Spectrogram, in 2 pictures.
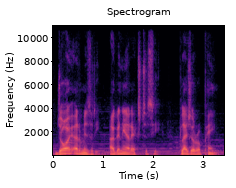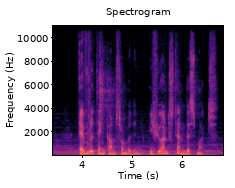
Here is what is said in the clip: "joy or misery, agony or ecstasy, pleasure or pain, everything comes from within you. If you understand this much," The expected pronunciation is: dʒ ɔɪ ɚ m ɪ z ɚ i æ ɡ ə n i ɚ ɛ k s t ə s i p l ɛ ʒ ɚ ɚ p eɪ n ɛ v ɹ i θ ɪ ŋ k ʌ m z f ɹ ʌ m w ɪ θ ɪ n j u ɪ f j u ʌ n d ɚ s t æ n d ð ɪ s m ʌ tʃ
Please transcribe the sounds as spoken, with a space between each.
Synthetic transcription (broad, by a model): dʒ ɔɪ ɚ m ɪ z ɚ i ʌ ɡ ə n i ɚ ɛ k s t ə s i p l ɛ ʒ ɚ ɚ p eɪ n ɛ v ɹ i t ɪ ŋ k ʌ m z f ɹ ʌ m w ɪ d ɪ n j u ɪ f j u ʌ n d ɚ s t æ n d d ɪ s m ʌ tʃ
